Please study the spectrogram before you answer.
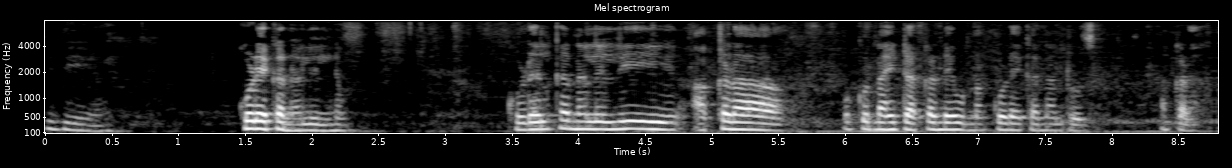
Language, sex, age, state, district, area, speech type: Telugu, female, 60+, Telangana, Hyderabad, urban, spontaneous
